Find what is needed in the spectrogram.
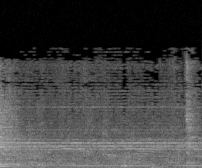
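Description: Busy street noise with one long, steady single-pitched tone, like a held horn or whistle, sounding over it for a few seconds.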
